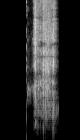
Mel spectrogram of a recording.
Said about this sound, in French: Attends, je fais le bruit du papier.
